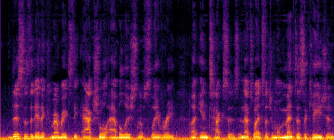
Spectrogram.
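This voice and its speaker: Very fast male speech with noticeable background noise. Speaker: official host. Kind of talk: public speech. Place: street. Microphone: camera far.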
